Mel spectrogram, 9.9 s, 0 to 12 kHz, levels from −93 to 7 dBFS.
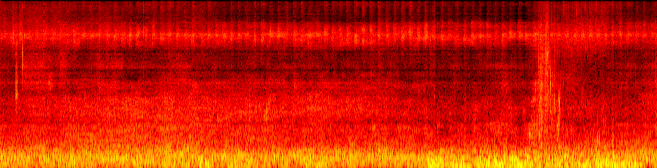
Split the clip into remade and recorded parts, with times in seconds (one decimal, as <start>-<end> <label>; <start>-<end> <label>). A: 0.0-8.2 remade; 8.2-9.1 recorded; 9.1-9.9 remade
